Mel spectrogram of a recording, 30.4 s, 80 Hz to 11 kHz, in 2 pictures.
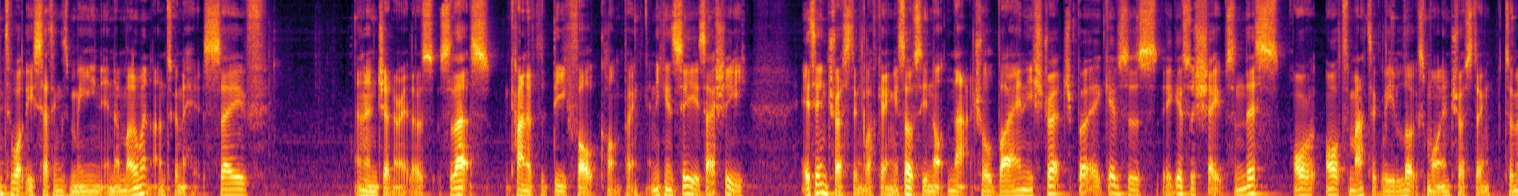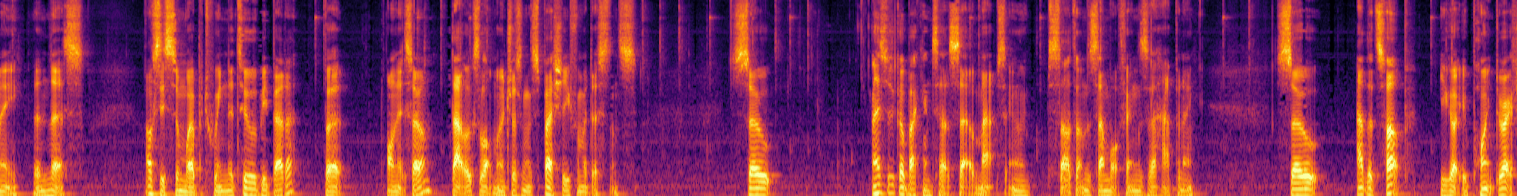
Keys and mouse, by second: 2.0-6.4 drag, 6.6 alt+middle click, 7.0 click, 10.6 alt+middle click, 11.3 alt+click, 18.2 click, 19.8 alt+right click, 20.6 alt+click, 21.7 alt+right click, 22.2 alt+click, 22.6 alt+right click, 23.0 alt+click, 29.4 click.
